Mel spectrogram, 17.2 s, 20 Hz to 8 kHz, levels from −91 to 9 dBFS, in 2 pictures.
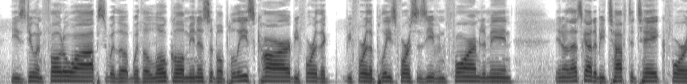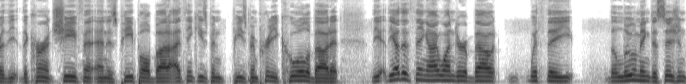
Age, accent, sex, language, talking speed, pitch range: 40-59, American, male, English, 225 wpm, 135-160 Hz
